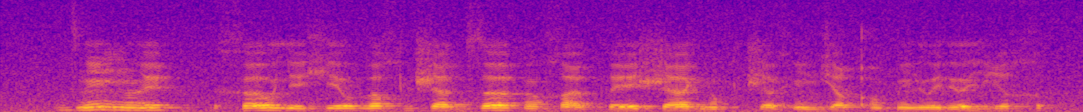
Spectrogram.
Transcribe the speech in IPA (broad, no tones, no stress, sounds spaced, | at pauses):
d͡z ẽ ŋ ə̃ e̯ | x ɜ o̯ lʲ e xʲ e o̯ ð ə χ d͡ʒ æ d͡z ɜ ʔ ə̃ χ æ θ e ʃ æ ɡʲ õ χ t͡ʃ ɜ x ẽ ɡʲ e qʼ ə̃ p ẽ ɾʲ o e̯ ɾʲ ə j i χ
